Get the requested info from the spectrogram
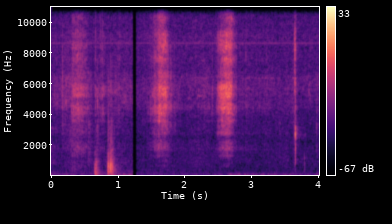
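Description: Soft rubbing and scraping of small metal castings being set down and picked up on a workbench: a few brief shuffles and a faint click near the end.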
